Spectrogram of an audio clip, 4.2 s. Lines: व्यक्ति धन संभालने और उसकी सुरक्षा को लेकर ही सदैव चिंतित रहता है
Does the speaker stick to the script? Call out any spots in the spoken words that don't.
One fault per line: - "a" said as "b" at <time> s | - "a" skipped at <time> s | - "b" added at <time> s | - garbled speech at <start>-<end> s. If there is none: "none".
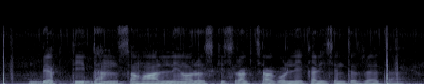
- "सदैव" skipped at 3.3 s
